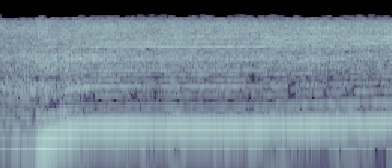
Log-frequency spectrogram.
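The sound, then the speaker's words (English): Wood being sawn for firewood with a loud power saw: the engine whines up in pitch at the start, then holds a steady, continuous buzzing drone throughout, with no voices. “Somebody making firewood.”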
